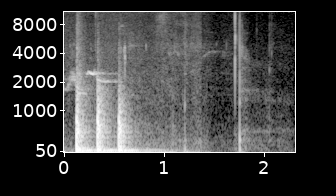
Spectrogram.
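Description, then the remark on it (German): Three firm, evenly spaced knocks on the wooden door of a traditional distillery ring out, followed by a brief pause and a faint click or creak as something shifts. “Also ja, dann würde würd ich dort mal klopfen.”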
